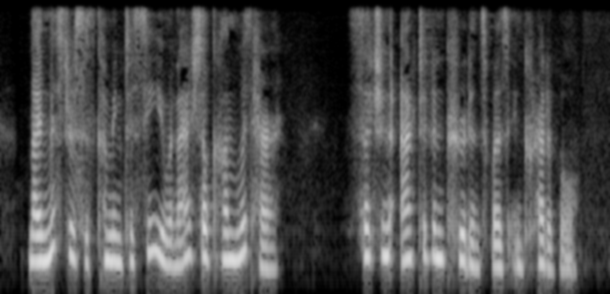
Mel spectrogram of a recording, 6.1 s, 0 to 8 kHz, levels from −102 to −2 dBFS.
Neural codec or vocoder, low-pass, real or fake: codec, 16 kHz in and 24 kHz out, 1.1 kbps, FireRedTTS-2 codec; 7.2 kHz; fake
